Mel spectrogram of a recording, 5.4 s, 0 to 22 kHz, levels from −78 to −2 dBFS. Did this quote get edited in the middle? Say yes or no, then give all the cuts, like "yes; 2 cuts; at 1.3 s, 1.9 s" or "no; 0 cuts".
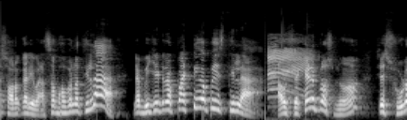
yes; 1 cut; at 3.5 s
